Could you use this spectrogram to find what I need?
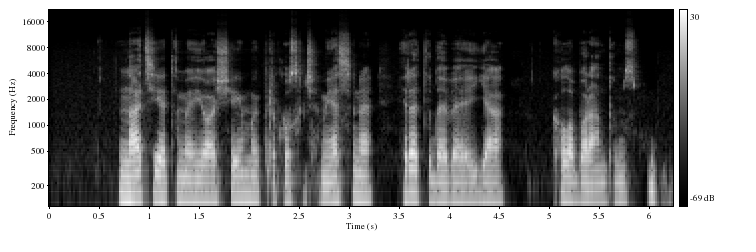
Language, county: Lithuanian, Šiauliai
